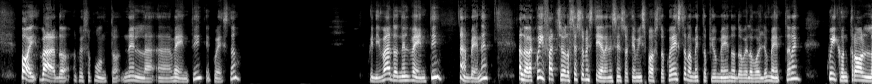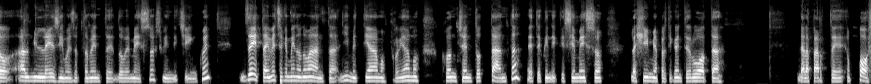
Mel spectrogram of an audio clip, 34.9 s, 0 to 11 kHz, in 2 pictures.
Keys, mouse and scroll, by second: 7.4 click, 12.5 g, 16.7 click, 23.7 click.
